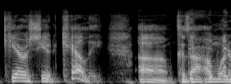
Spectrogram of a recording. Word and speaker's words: Kierra Sheard: minute of this show kiara shared wait i got to say it right cara shared kelly um because i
